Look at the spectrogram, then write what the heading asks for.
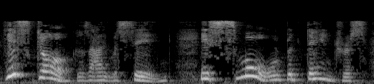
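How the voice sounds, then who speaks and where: An actress playing a flustered, genteel, long-suffering widow in a comic radio drama, speaking in a fussy, politely exclaiming way. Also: female voice, medium pitch, sing-song, a little slow, dark tone, lo-fi sound.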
